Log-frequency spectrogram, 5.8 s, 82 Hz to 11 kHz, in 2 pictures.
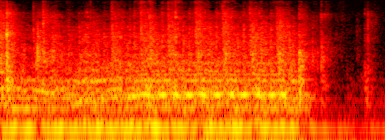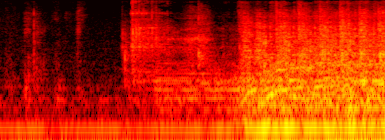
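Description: A sewing machine runs in steady rapid bursts while stitching a wristlet seam with a 3/8 allowance. It pauses in the middle, with faint handling noise, then stitches again, close and even.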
